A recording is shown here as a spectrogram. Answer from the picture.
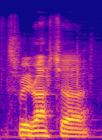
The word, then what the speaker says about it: sriracha: The sweet sriracha.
